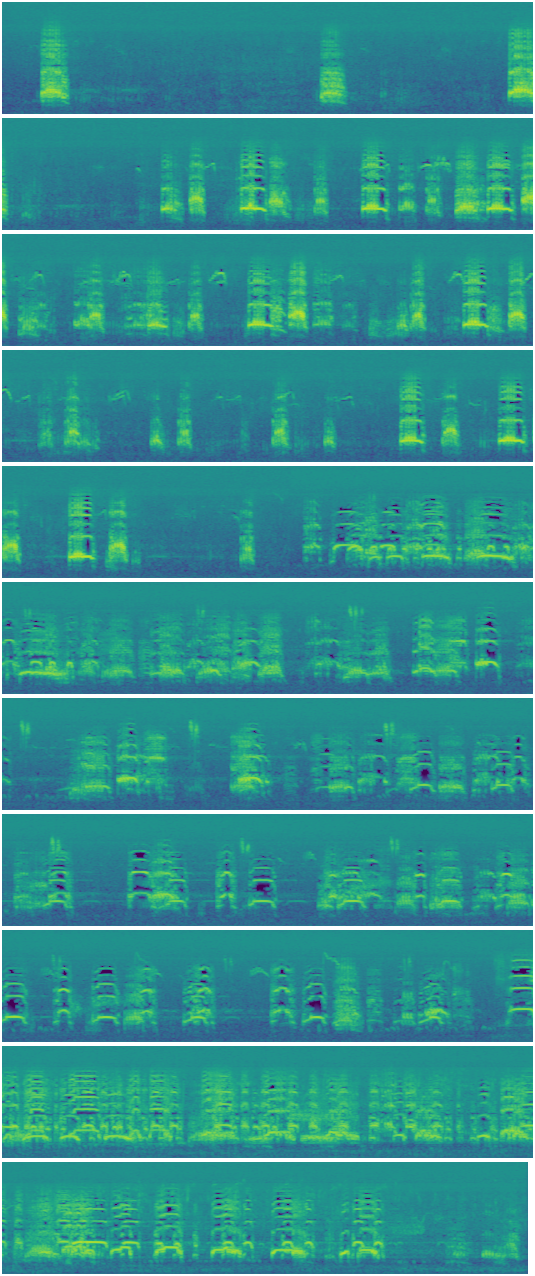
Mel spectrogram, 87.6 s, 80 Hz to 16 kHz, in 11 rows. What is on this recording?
A flock of Gray Cranes (Common Crane) arrived on the field at dawn.
Russia, Taldom, September 2014.
DPA 4060 Stereo Pair, Sonosax SX-R4
Gently denoising and compression applied.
